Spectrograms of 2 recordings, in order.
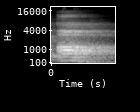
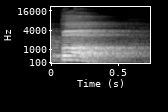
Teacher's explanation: आप बोलोगे आ तो सीधे बाहर निकल रही है, वही आप बोलोगे प तो जब आप बोलोगे तो आपके होठ टकरा जाएंगे। यहां से श्वास वायु आई लेकिन आपके होठ टकरा गए, जिसकी वजह से रुकी फिर बाहर गई।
